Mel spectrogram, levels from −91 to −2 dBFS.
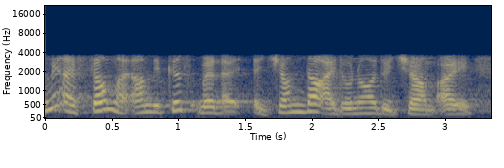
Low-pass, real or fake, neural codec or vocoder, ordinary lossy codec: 3.6 kHz; real; none; none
